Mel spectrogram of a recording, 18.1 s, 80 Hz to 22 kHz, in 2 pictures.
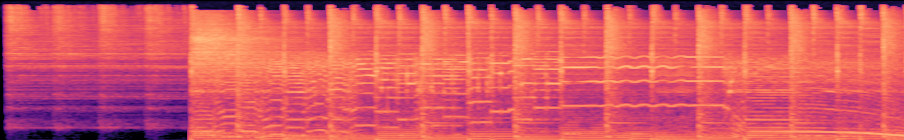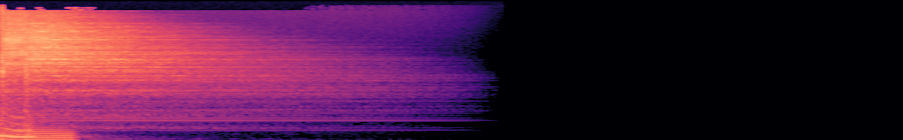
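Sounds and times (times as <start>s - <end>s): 
fast musical lick: 1.9s - 10.3s.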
